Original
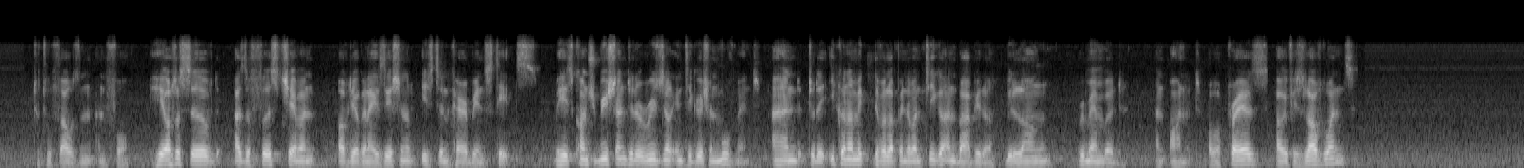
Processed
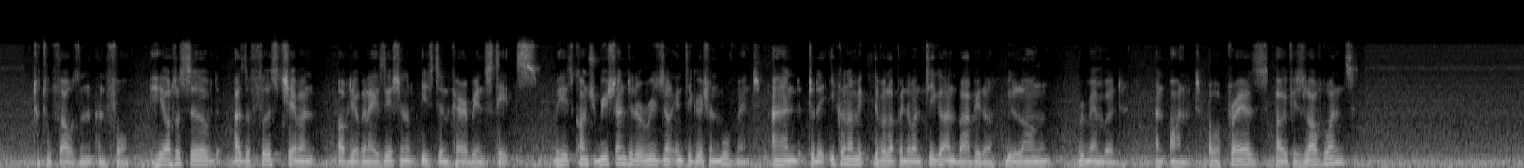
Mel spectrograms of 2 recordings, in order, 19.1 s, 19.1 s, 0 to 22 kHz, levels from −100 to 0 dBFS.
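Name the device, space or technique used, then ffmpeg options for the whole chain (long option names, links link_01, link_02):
jukebox: -af "lowpass=5200,lowshelf=frequency=240:width_type=q:width=1.5:gain=9,acompressor=threshold=-36dB:ratio=4"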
